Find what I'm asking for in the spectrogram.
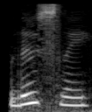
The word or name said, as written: loosely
